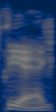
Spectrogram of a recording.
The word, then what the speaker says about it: Feig: marketed as from the darker side of Paul Feig. Or Feig, or Feig. I never remember how you say his last name. Feig. It's Feig.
